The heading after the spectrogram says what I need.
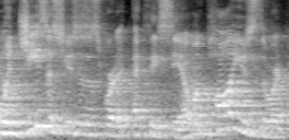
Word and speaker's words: ecclesia: Ecclesia. There's a few different ways to pronounce it. We're just going to say ecclesia, all right?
